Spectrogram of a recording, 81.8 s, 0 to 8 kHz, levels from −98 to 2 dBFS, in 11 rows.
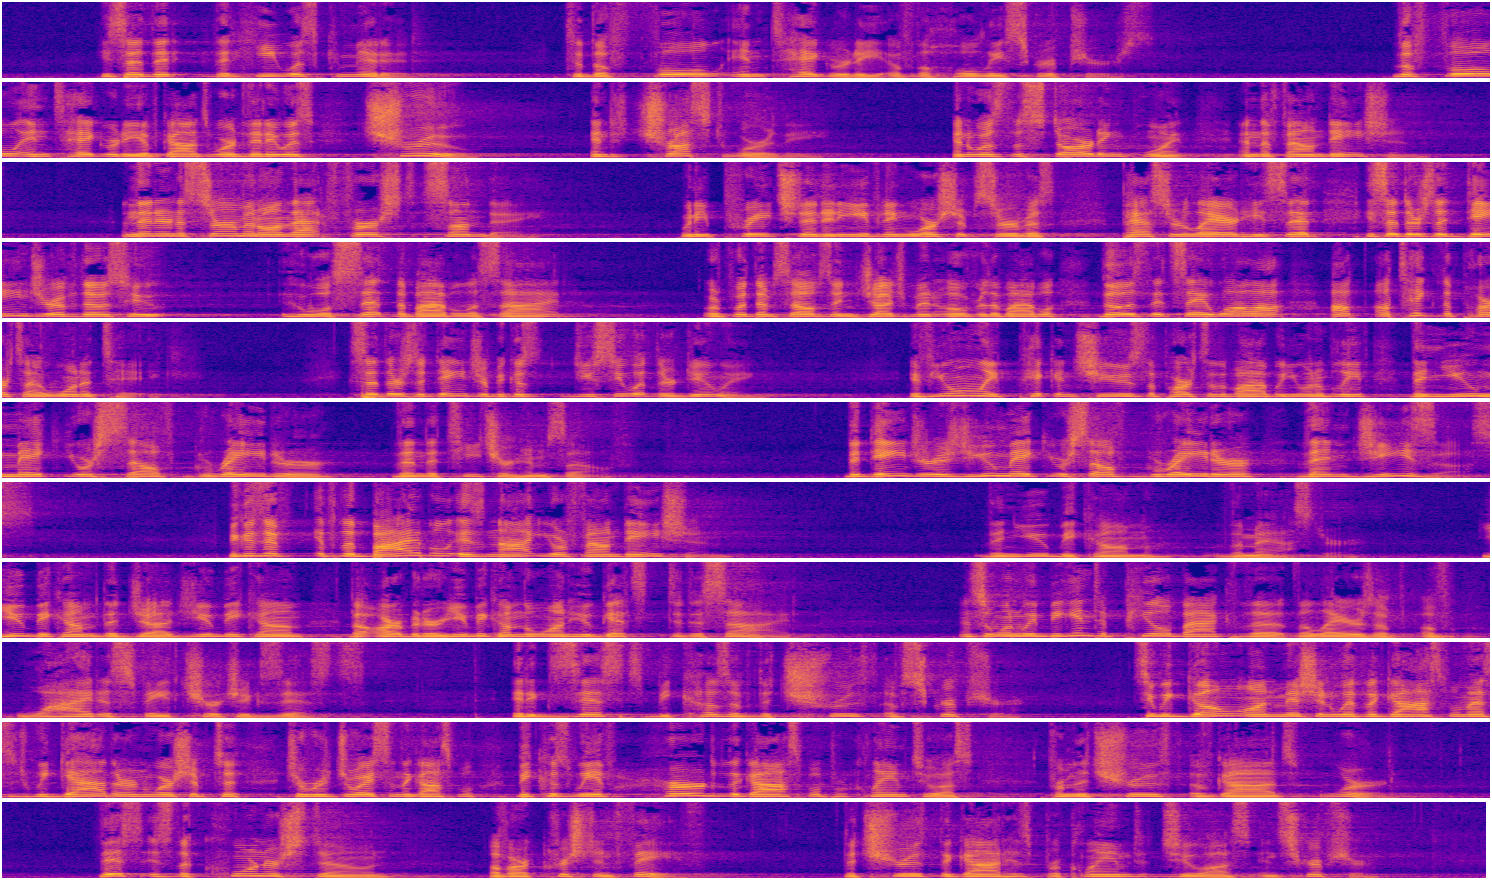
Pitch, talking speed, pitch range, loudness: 165 Hz, 180 wpm, 140-185 Hz, -21 LUFS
